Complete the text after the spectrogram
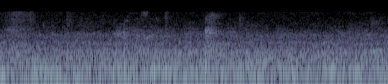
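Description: A crowd of men and women murmurs and chatters nearby.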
